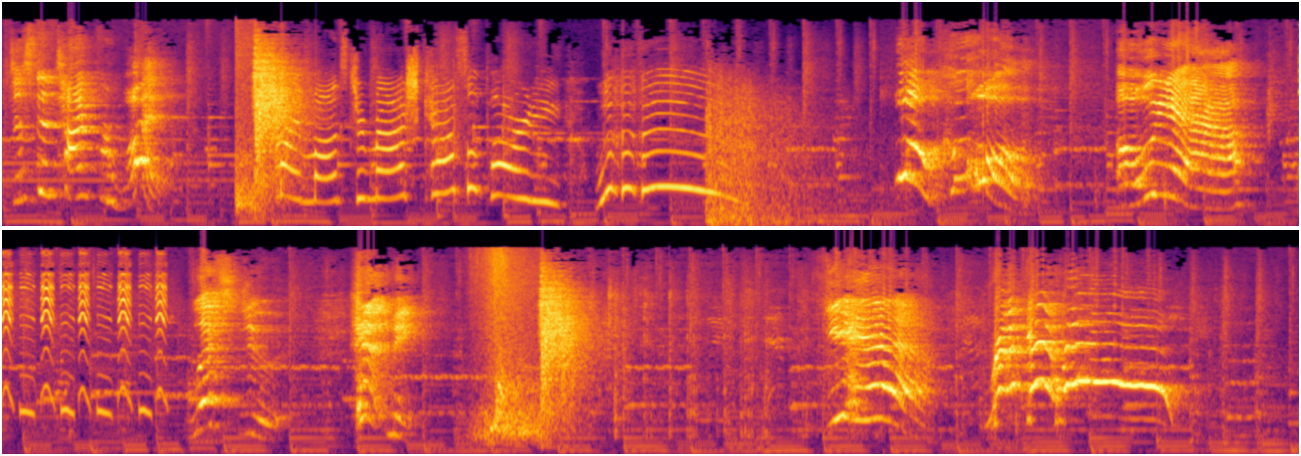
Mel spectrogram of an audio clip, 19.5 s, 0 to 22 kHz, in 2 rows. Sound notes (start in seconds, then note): 9.6 comical squeaking; 13.2 whip cracking; 14.5 upbeat music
